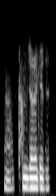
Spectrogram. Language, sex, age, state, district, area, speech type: Manipuri, male, 30-45, Manipur, Thoubal, rural, conversation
